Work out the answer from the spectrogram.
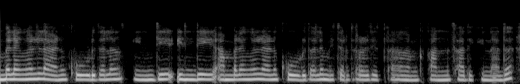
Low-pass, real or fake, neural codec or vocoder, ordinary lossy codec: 7.2 kHz; fake; codec, 16 kHz in and 24 kHz out, 1 kbps, XY-Tokenizer; Opus, 24 kbps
